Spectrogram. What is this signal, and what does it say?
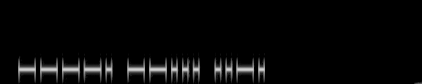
Morse code, heard as a keyed tone, about 22 wpm, 700 Hz. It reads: 97F
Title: Speed-Racing Common QSO Phrases Encore - 22wpm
